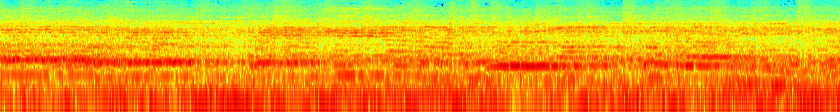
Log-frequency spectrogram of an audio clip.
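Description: Loud pop music with a sung vocal of long held notes over a steady bass, played through a disco sound system.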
